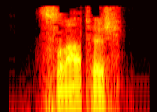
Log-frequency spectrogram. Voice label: "sluttish", English; adjectives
